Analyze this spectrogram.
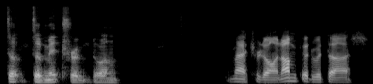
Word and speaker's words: Dimetrodon: The way we would say it was Dimetrodon.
